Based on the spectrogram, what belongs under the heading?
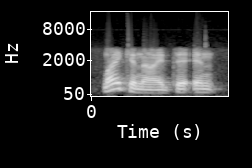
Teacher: didn't 第二个音节的这个 den 我们用一个喉音停顿，我们就发 didn't。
